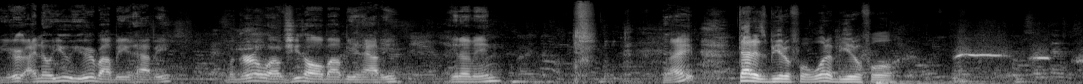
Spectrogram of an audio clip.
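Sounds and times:
speech: 0.0 - 5.2, 6.6 - 9.8
person whistling a short wavering tune: 9.5 - 10.8.

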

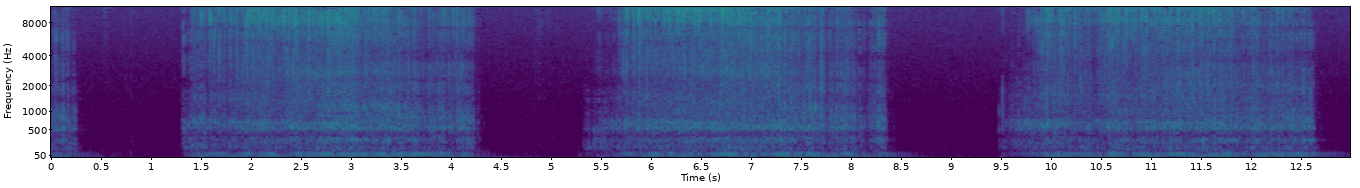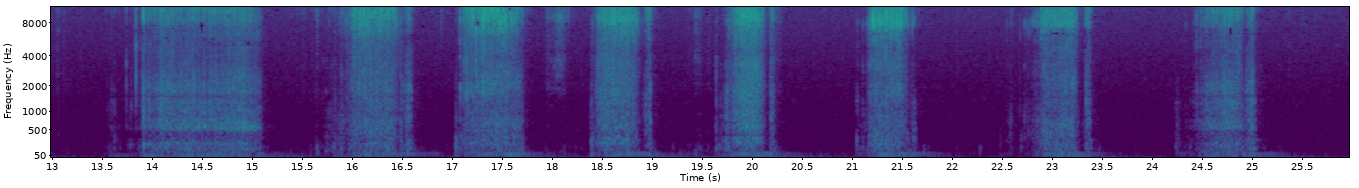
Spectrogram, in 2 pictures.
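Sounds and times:
scratching and rubbing on a microphone: 0.0 - 0.3, 1.3 - 4.3, 5.4 - 8.4, 9.5 - 12.7, 13.8 - 20.3, 21.1 - 21.7, 22.6 - 23.5, 24.3 - 25.2.

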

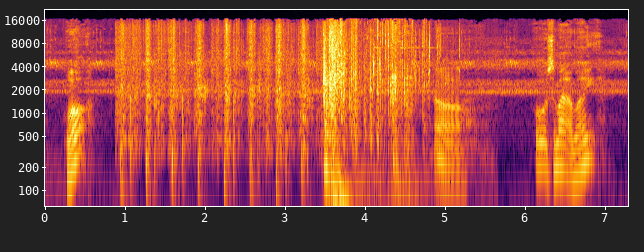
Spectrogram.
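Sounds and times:
speech: 0.2 - 0.6, 4.9 - 5.4, 6.1 - 7.0
steady rhythmic knocking thumps: 0.9 - 4.1
wooden spear smashing into splinters: 0.9 - 5.2.

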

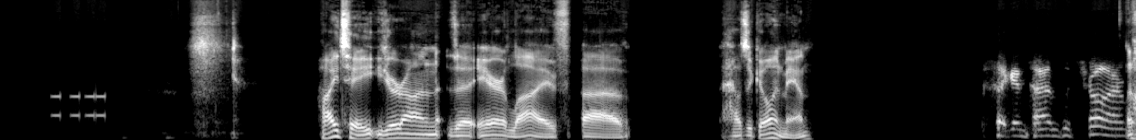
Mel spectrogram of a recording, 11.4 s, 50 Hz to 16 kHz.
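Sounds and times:
phone keypad beeps from pressing a key to accept a call: 0.5 - 1.1
speech: 3.2 - 6.4, 7.2 - 8.2, 10.0 - 11.3.

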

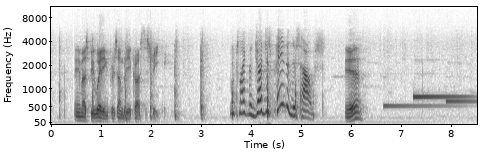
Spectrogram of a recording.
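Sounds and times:
speech: 0.5 - 2.4, 3.6 - 6.3
doorbell chiming: 6.6 - 8.5.

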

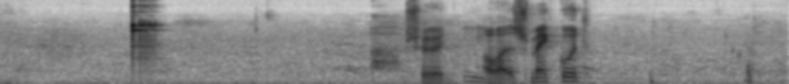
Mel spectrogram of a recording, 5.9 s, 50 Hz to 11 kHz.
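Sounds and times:
low hum: 0.0 - 5.9
two beer glasses clinking in a toast: 1.0 - 1.4
speech: 3.0 - 4.6.

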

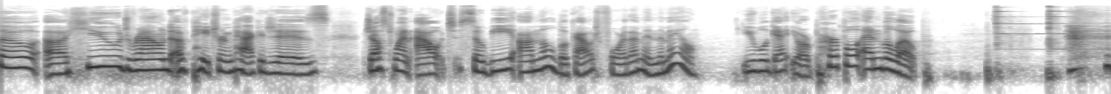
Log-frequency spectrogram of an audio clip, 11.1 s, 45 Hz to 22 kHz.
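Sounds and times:
speech: 0.0 - 10.0
double ring of a bell: 9.9 - 11.0.

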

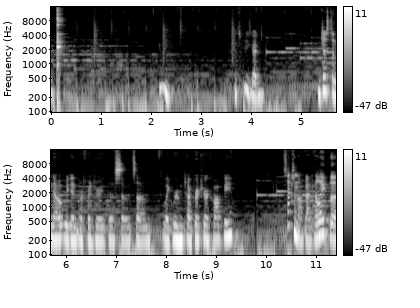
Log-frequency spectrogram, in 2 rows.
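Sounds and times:
drink containers clinking in a toast: 0.0 - 0.4
speech: 3.9 - 4.4, 5.3 - 9.5, 10.4 - 11.3.

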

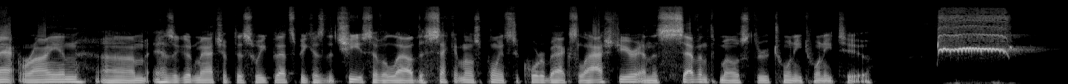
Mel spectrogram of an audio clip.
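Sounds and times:
speech: 0.0 - 8.8
shrill whistle blast blown by accident: 9.4 - 10.6.

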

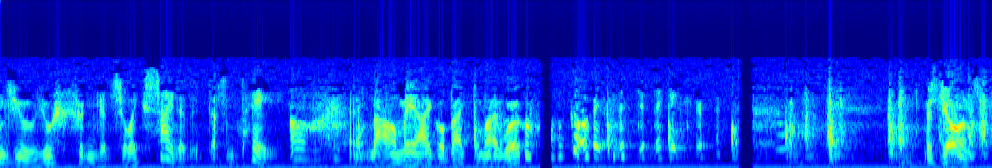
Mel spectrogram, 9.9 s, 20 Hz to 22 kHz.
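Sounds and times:
speech: 0.0 - 7.2, 9.4 - 9.9
locked office door rattling against its lock: 7.8 - 9.9.

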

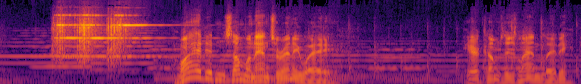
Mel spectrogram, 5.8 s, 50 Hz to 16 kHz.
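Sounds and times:
bright mechanical doorbell rung impatiently in Glasgow, Scotland: 0.5 - 2.7
speech: 1.8 - 3.6, 4.7 - 5.8.

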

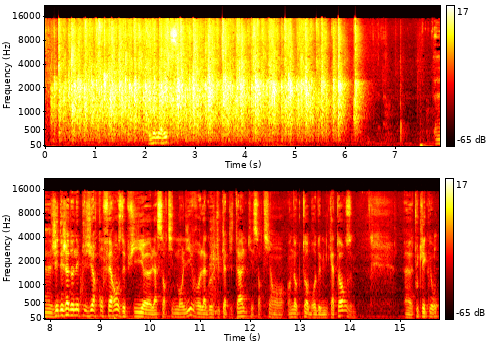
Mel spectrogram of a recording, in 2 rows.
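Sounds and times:
large audience applause: 0.0 - 6.5
scattered claps: 0.0 - 6.6
speech: 2.2 - 2.6, 8.1 - 15.7.

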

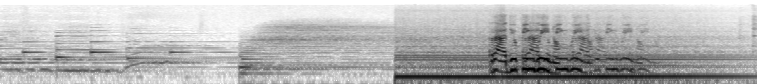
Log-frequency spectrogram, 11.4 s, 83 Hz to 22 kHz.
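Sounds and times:
motorcycle engine humming at a refuelling stop: 5.9 - 11.3
speech: 7.4 - 9.8.

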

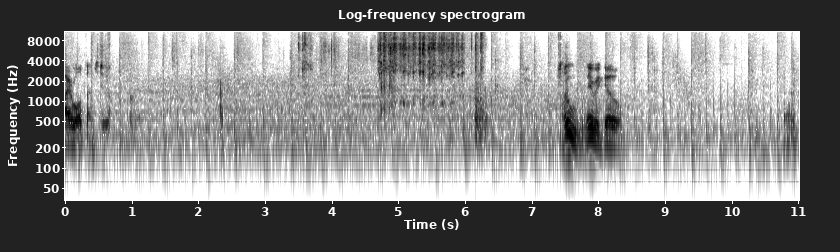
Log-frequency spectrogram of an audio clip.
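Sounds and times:
speech: 0.0 - 1.2, 7.5 - 8.4
dice rolling during a tabletop role-playing game: 3.5 - 6.3.

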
